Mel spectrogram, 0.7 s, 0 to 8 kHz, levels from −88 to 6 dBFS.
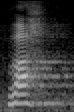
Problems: background sounds at intervals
